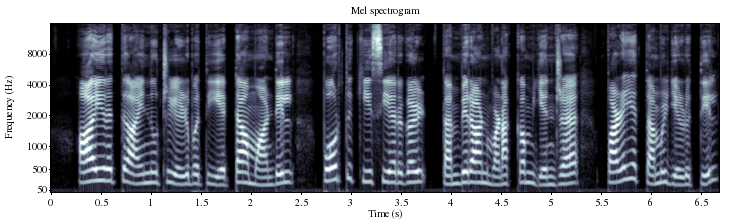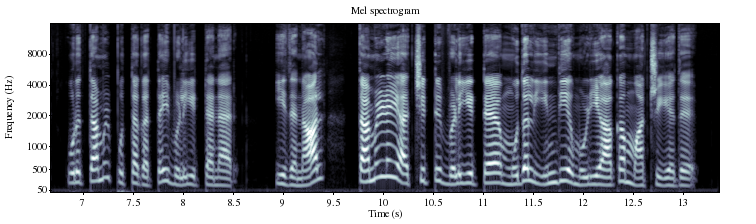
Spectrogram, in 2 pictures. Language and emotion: Tamil, neutral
